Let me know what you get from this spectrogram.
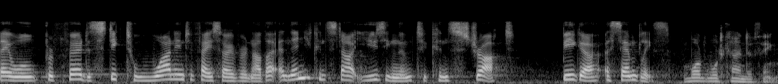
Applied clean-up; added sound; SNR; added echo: none; none; none; none.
